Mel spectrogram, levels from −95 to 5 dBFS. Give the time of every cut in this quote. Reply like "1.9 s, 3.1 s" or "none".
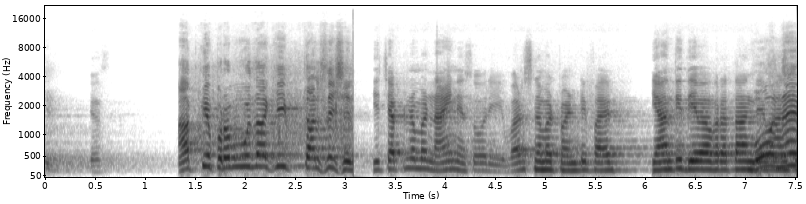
3.1 s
